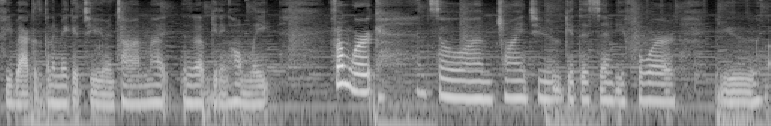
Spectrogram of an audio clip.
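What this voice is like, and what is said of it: Tired-sounding voice. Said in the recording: “If I sound tired, it's because I am... my brain is almost shut down”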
